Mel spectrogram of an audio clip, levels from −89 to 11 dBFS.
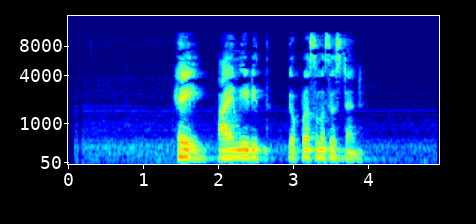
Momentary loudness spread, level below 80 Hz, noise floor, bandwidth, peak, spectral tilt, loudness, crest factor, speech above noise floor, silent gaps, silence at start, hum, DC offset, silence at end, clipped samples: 16 LU; -64 dBFS; -60 dBFS; 11.5 kHz; -2 dBFS; -4.5 dB/octave; -23 LUFS; 22 dB; 38 dB; none; 1.4 s; none; under 0.1%; 1.05 s; under 0.1%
